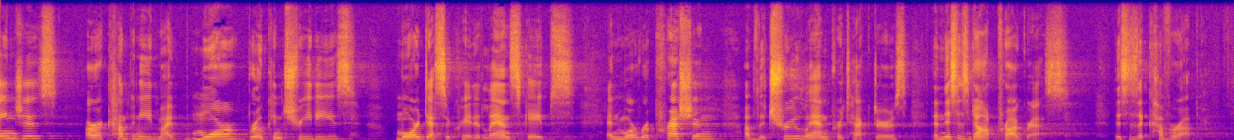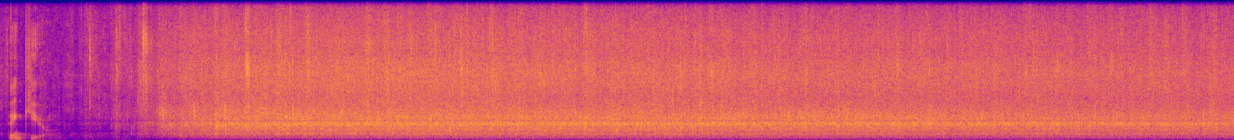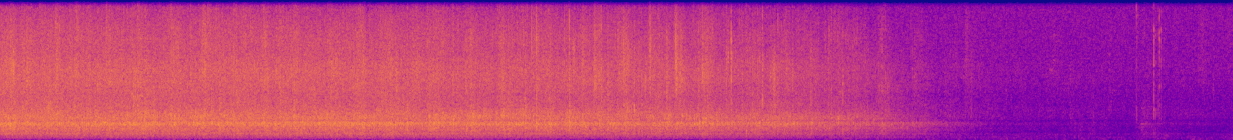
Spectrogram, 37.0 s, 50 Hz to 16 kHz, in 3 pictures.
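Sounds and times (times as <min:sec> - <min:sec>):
audience applauding: 0:13.4 - 0:34.4.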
